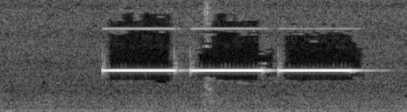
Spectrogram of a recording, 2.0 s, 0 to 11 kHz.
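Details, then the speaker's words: PS4 with seized cooling fan: fan tries to spin and stops, making noise, then three short beeps as the console shows "PS4 too hot" and shuts off during a game. "so the fans still trying to spin it just makes that noise there you go"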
